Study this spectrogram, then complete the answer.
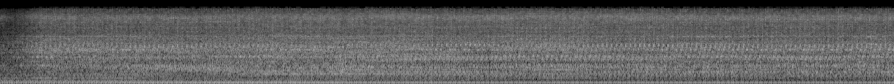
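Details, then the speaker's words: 2016 Maserati Ghibli twin turbo after new timing chains, engine covers off: a smooth idle with a bright, even buzzing tick on top, which the mechanic suspects is the high-pressure fuel pump left undampened without the cowl. It runs great, nothing abnormal. "Yeah, I'm sure that's it. And it runs great. Just like expected."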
